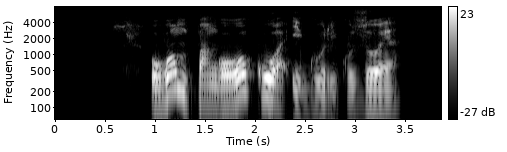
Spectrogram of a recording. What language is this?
Taita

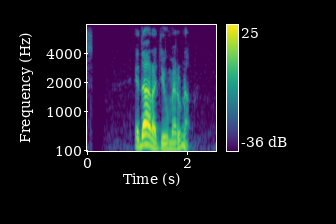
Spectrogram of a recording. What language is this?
Sinhala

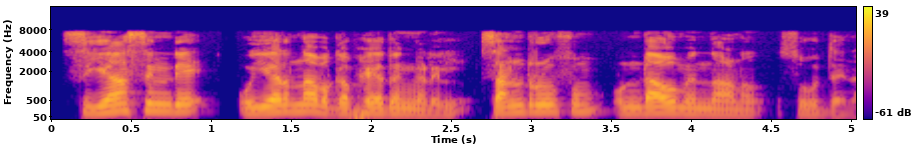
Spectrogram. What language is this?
Malayalam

